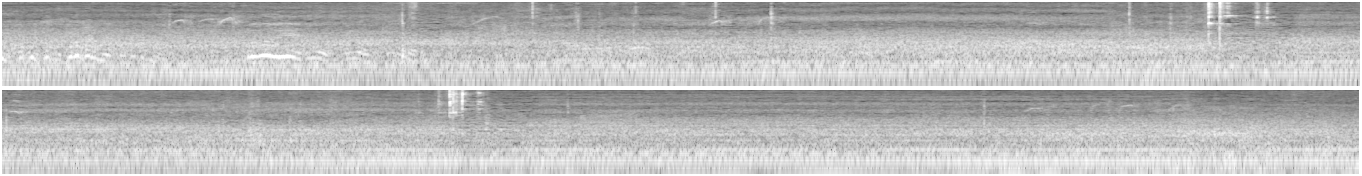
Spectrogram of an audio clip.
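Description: A high-pressure drain jetter's engine runs steadily in the background. Twice, about eight and twelve seconds in, sharp metal clinks sound as steel nozzles and tools are handled at the drain grate.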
